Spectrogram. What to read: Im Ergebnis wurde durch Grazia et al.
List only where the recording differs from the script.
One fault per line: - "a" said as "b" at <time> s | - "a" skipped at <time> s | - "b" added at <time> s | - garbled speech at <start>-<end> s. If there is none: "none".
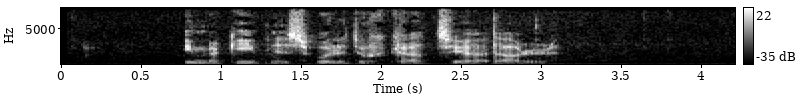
- "et" skipped at 2.7 s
